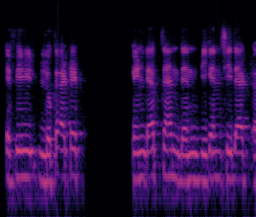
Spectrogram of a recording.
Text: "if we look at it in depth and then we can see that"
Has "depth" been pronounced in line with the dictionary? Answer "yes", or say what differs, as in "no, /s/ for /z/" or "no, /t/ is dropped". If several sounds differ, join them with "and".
no, /s/ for /θ/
